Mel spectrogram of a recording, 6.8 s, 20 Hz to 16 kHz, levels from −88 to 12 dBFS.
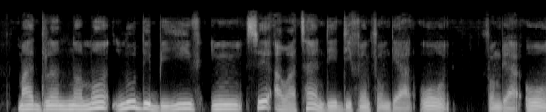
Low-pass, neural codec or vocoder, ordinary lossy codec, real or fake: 10.8 kHz; codec, 24 kHz, 0.9 kbps, WavTokenizer, medium speech release version 1; AAC, 96 kbps; fake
